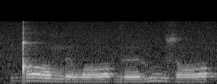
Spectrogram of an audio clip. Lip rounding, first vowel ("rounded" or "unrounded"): rounded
